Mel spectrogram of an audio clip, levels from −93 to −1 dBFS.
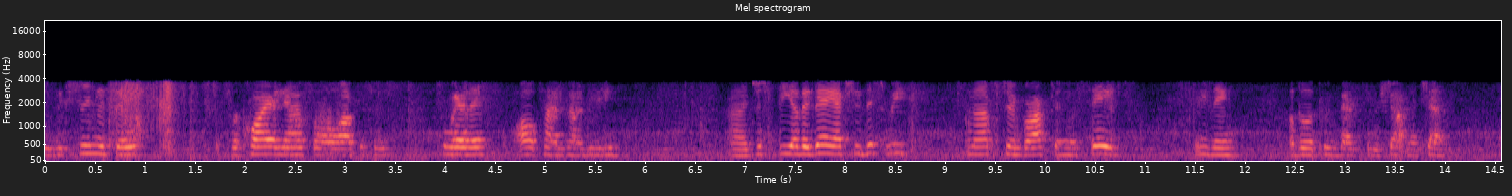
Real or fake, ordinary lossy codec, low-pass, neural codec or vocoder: fake; Opus, 64 kbps; 3.6 kHz; codec, 44.1 kHz, 3.4 kbps, Pupu-Codec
